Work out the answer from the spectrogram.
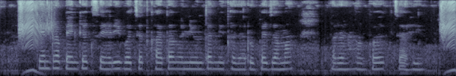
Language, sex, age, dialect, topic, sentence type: Maithili, female, 18-24, Eastern / Thethi, banking, statement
